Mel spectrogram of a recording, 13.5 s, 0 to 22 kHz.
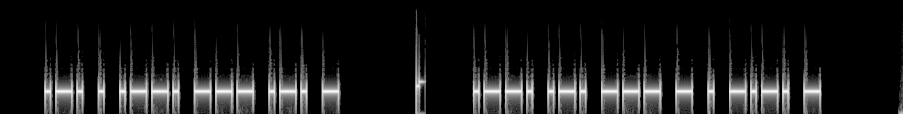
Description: Morse code, heard as a keyed tone, about 15 wpm, 700 Hz. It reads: REPORT PROTECT
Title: Sentences from Top 900 Words - New Word Drill - 15wpm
